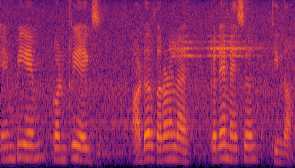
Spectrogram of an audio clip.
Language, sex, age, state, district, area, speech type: Sindhi, female, 60+, Maharashtra, Thane, urban, read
